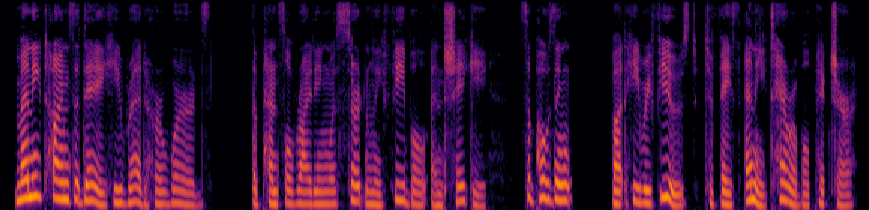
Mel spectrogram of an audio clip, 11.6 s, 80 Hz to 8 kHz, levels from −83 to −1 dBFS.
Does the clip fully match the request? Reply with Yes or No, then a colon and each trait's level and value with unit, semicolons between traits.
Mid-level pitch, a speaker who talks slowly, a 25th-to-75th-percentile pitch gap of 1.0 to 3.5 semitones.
No: medium, 180 Hz; slow, 130 wpm; average, 4.8 semitones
